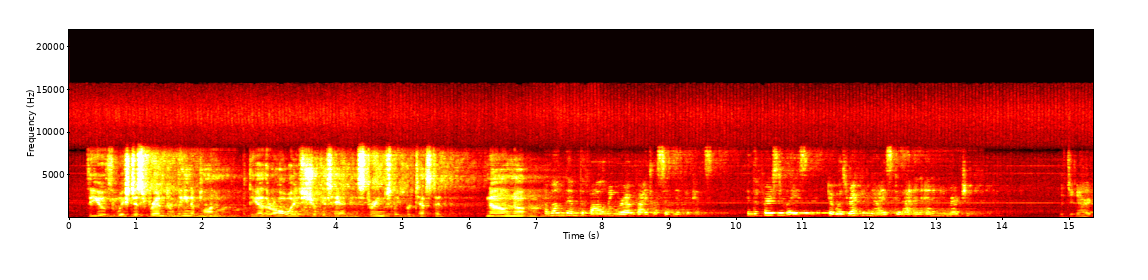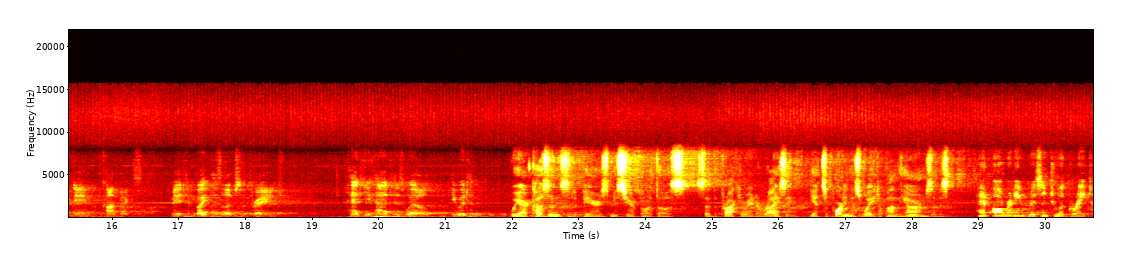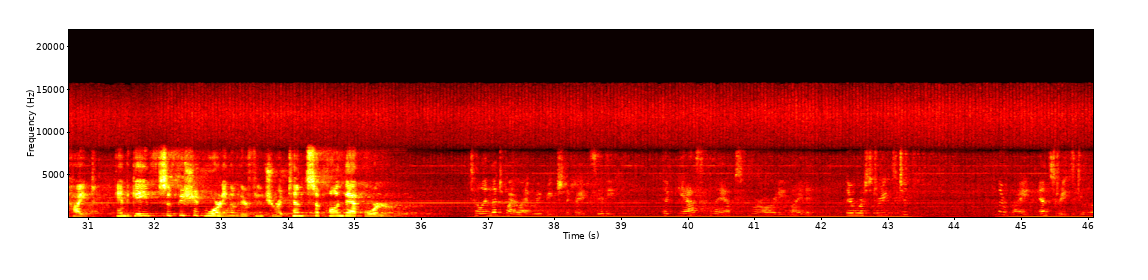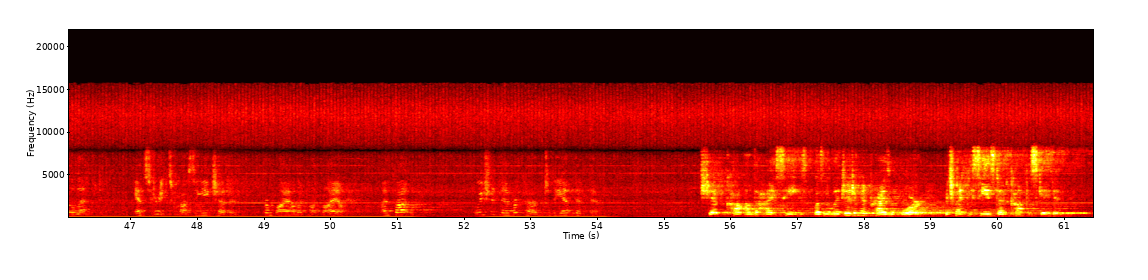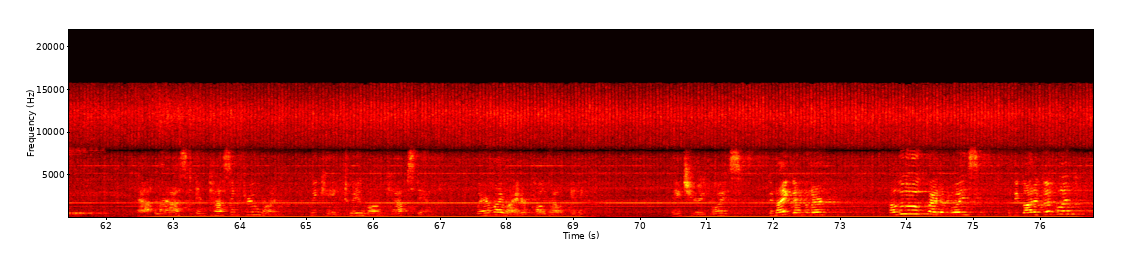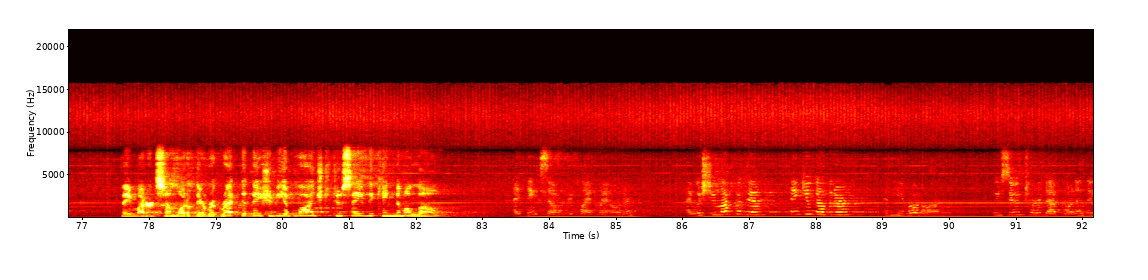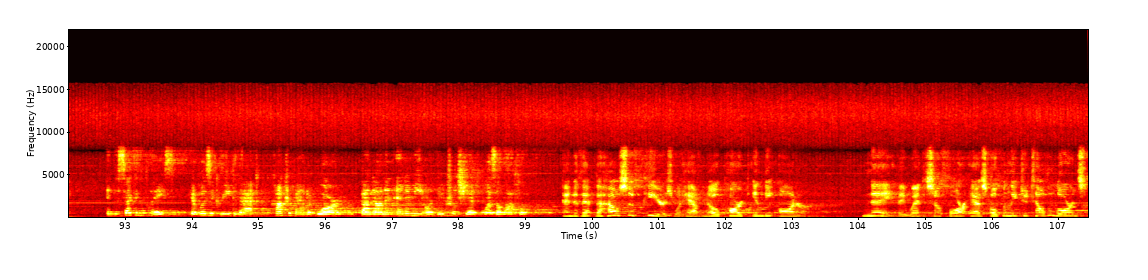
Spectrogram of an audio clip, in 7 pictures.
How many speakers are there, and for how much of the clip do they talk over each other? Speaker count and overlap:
6, no overlap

